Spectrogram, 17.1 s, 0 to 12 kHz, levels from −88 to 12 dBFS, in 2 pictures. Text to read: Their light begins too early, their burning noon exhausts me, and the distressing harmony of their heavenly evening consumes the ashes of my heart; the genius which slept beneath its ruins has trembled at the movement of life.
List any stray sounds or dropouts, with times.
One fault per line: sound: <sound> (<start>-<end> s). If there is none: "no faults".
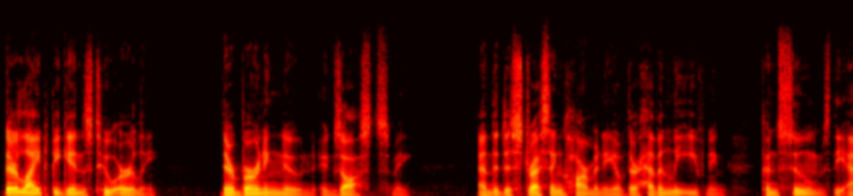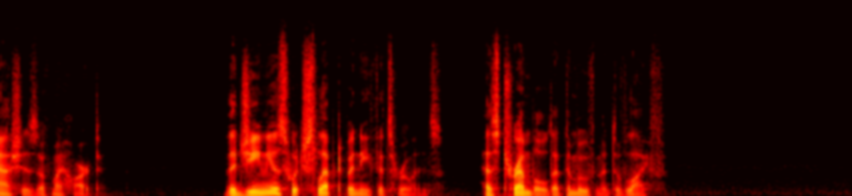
no faults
